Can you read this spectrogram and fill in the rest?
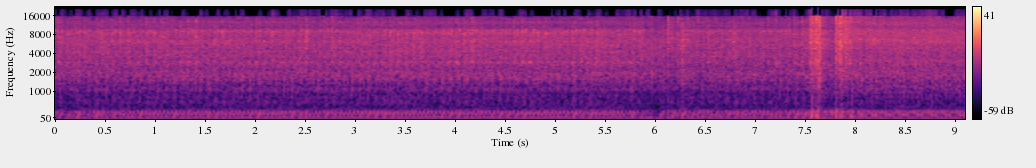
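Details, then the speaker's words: John Deere 425 during restoration, running on a new battery after the old one died: steady even low thump settling into a smooth idle, no misses or knocks; runs really good, normal idle. "Yeah, runs really good, like I told you in my last video, but the battery died."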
